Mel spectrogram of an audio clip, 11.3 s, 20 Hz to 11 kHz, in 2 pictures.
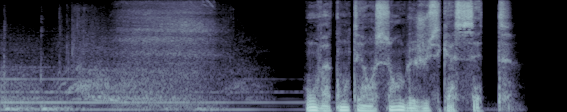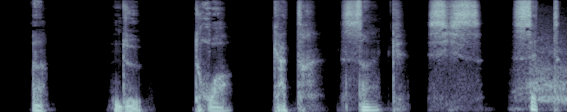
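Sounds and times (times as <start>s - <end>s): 
long deep breath drawn in: 1.1s - 2.4s
speech: 3.1s - 5.2s, 6.8s - 11.3s.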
